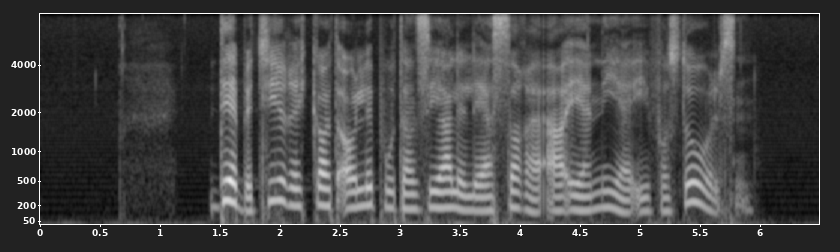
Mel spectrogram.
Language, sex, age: Norwegian, female, 41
